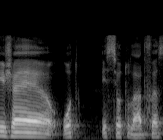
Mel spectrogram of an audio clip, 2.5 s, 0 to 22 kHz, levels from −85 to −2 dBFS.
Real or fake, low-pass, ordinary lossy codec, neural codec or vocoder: real; none; none; none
